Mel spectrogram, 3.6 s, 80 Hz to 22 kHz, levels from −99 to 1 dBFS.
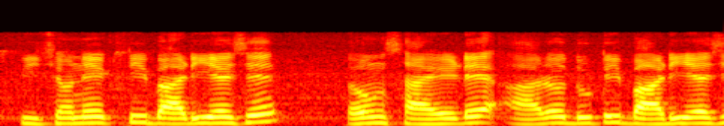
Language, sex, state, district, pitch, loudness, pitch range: Bengali, male, Karnataka, Bangalore, 180 Hz, -17 LUFS, 165-190 Hz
